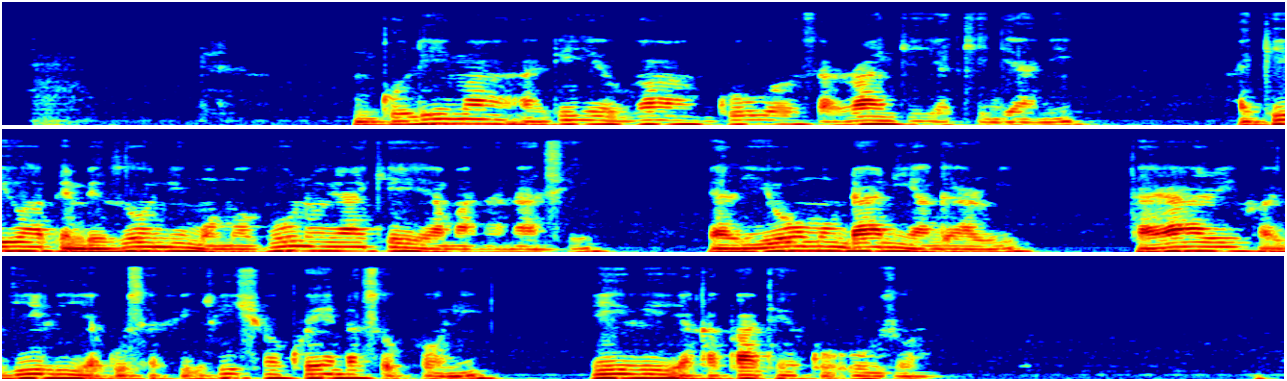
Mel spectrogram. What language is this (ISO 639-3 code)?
swa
